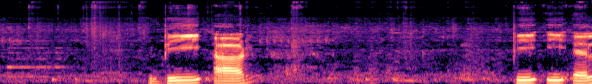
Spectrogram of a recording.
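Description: Racing pigeons, including Giribaj pigeons, coo in several short, throaty bursts, a pair of calls early on and a quick run of three near the end, over a low background murmur.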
